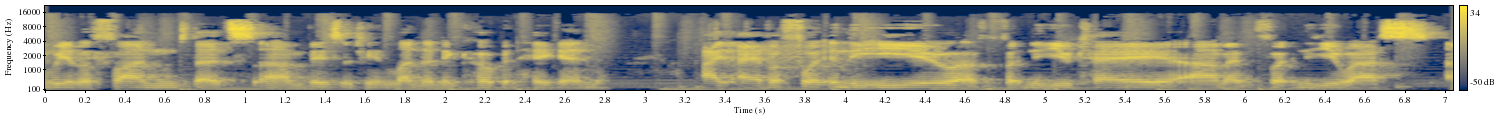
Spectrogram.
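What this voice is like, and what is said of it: American English accent. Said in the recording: “I don't know if you can tell by my accent, I'm American”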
